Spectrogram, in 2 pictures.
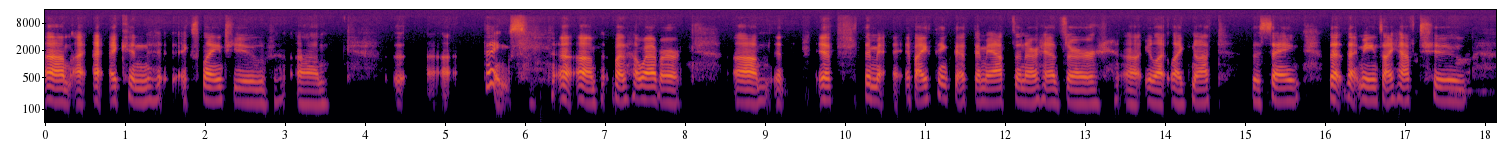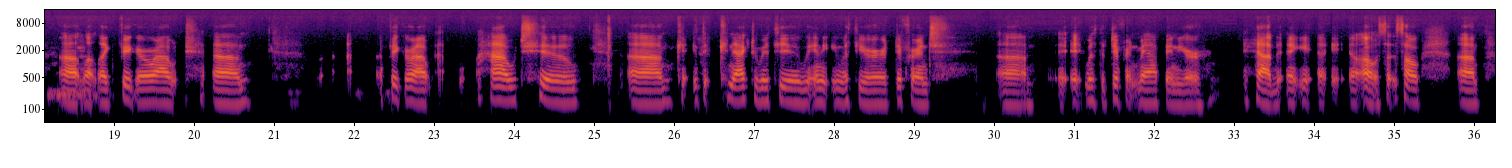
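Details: Adult woman with lifelong cluttering beginning in early childhood, diagnosed at age 10 with a language-area speech problem that her speech therapist later identified as cluttering; difficulty organizing thoughts and formulating answers; cluttering.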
